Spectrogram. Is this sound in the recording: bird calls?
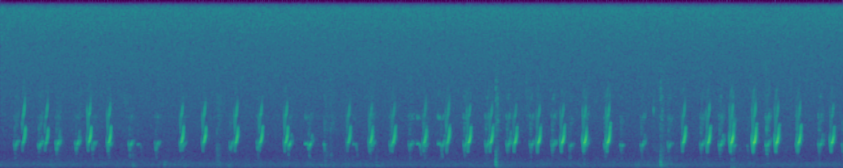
yes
